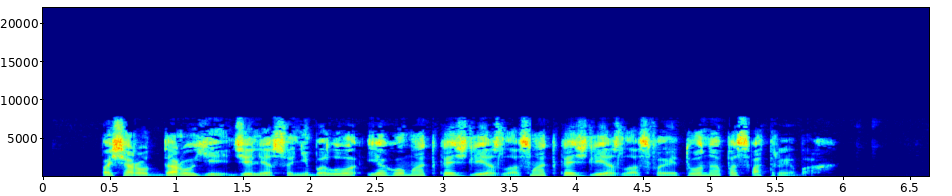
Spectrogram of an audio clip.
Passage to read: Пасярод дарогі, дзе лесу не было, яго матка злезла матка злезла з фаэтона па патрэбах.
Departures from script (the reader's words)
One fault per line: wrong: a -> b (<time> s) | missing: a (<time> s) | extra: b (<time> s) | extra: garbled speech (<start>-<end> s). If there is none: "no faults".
no faults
